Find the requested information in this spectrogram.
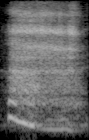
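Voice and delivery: long, soft, low exhale; relaxed sigh. Shown as a demonstration. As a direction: let out a soft sigh of relief. Sighing out to show relaxed state.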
